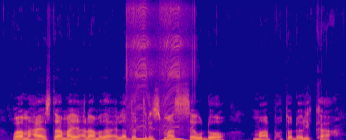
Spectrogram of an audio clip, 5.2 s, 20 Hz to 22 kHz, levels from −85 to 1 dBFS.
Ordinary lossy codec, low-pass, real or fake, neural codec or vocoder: none; none; real; none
